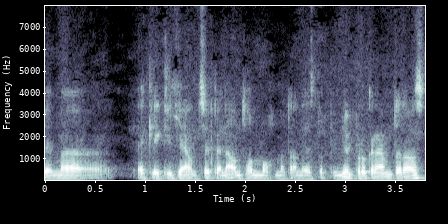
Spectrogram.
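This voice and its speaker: Monotone, flat intonation marks this man's speech. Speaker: musician and parodist. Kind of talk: interview.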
